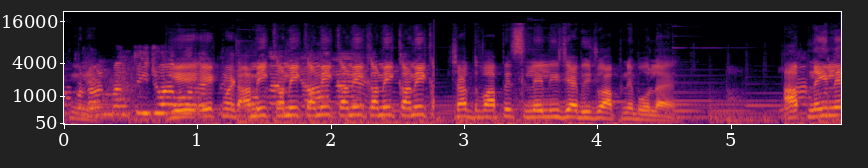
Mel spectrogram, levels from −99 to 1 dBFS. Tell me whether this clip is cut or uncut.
cut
